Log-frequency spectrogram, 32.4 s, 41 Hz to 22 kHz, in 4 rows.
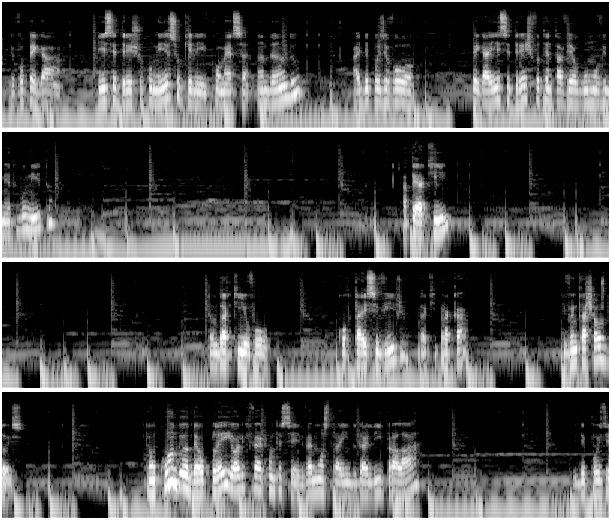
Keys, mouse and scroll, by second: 7.8 click, 8.0 click, 23.8-24.6 drag.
